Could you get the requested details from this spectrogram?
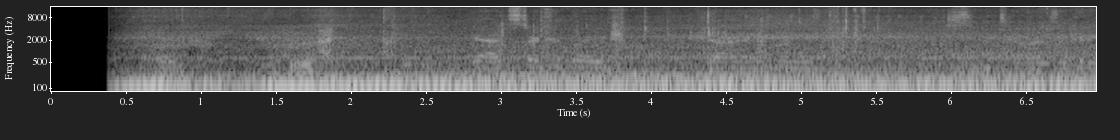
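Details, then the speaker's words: Subaru Forester engine cranks and settles into low idle with irregular chirps and rattles; engine shakes around, suspected broken engine mount, not confirmed. "Your motor's not. You know what it is? The mount probably broke off, and it's not sitting. It's not supposed to shake around like that."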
